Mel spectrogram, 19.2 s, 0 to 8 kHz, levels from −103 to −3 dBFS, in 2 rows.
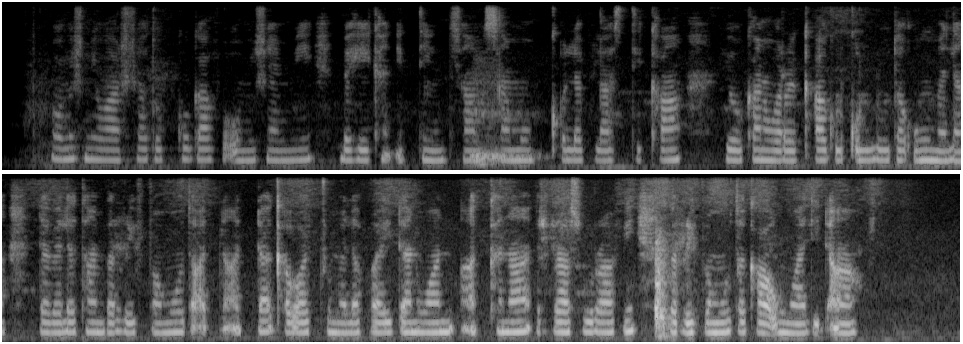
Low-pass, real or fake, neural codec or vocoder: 7.2 kHz; real; none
